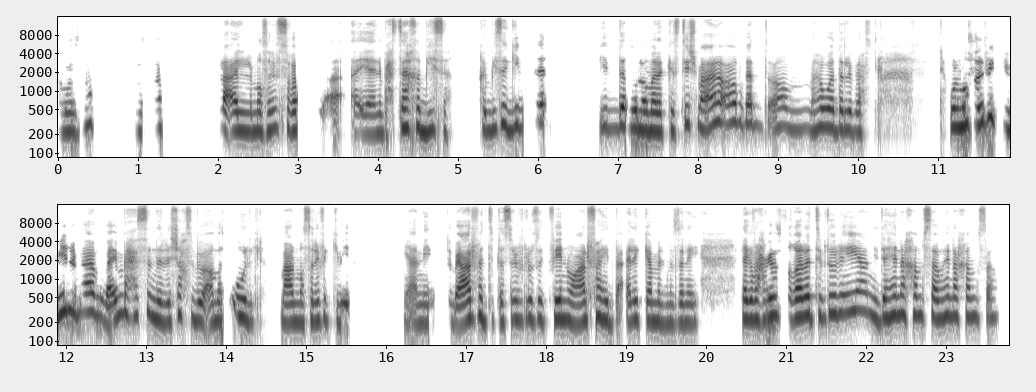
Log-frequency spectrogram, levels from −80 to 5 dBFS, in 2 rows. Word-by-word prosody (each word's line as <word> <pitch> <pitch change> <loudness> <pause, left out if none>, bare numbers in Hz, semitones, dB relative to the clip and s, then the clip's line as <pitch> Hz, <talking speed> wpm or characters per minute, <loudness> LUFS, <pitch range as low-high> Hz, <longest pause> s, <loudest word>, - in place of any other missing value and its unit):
بالضبط، 220 +6 -5 0.5
بالضبط، 245 +3 -12 0.7
لأ 230 - +5
المصاريف 225 +2 -1
الصغيرة 235 -3 +2 0.7
آآ، 210 - -8
يعني 205 +1 -3
باحسها 255 +5 0
خبيثة، 230 -4 -1 0.4
خبيثة 240 +5 0
جدًا، 250 +1 -1 1.0
جدًا، 260 +1 +2
ولو 245 -2 +4
ما 230 0 +4
ركّزتيش 230 +6 -2
معاها 285 +4 +2
آه - - +7
بجد، 295 -3 -3
آه 265 +1 -5
م 240 -1 -10
هو 260 +2 +2
ده 245 0 -1
اللي 235 0 -1
بيحصل، 220 -1 -8 1.0
والمصاريف 270 +3 +6
الكبيرة 295 -3 +3
بقى 290 -3 +2
وبعدين 230 +5 +3
باحس 255 0 -3
إن 250 -5 +1
الشخص 215 +5 -3
بيبقى 205 -3 0
مسؤول 215 0 -1 0.3
مع 195 -1 +3
المصاريف 205 +2 -3
الكبيرة، 315 - -4 0.7
يعني 195 0 -7 0.2
تبقي 185 -2 +2
عارفة 225 +5 +5
إن - - +4
أنتِ 210 0 -7
بتصرفي 220 +2 -4
فلوسِك 225 -1 -5
فين، 225 -1 +4
وعارفة 205 +5 0
هيتبقى 210 -3 -2
لِك 220 0 -2
كام 210 -1 -1
الميزانية، 195 0 -6 0.6
لكن 230 - +5
الحاجات 225 +2 +3
الصغيرة 240 0 +5
أنتِ 260 0 0
بتقولي 275 +3 -1
إيه 300 +2 -1
يعني، 300 -7 -2
ده 240 - +3
هنا 260 +2 +2
5 255 -2 -1
وهنا 250 +2 0
5 245 -1 -6
235 Hz, 155 wpm, -21 LUFS, 220-260 Hz, 1.0 s, آه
